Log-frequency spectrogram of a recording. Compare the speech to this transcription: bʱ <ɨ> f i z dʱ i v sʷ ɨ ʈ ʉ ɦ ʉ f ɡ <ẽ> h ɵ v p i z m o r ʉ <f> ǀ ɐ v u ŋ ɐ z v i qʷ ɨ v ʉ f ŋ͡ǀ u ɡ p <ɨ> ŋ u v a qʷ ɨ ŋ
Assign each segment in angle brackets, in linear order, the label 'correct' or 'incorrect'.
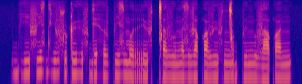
incorrect: i, incorrect: e, correct, correct

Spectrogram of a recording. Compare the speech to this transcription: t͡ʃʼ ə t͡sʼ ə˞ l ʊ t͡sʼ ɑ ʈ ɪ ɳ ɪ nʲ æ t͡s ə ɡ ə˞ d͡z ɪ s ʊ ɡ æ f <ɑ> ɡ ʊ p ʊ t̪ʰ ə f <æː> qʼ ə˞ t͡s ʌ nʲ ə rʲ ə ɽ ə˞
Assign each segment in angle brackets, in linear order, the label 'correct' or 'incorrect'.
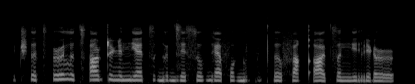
incorrect: ʌ, incorrect: æ

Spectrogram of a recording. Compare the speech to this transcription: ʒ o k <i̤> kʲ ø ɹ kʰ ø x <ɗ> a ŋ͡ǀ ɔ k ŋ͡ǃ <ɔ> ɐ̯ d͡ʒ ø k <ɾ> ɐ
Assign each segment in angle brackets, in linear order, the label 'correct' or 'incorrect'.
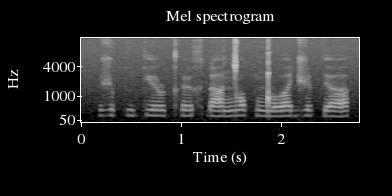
correct, correct, incorrect: o, incorrect: ɾʲ

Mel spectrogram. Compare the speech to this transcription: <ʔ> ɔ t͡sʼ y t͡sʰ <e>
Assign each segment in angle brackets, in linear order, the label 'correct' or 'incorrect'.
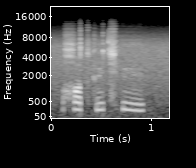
incorrect: χ, incorrect: y

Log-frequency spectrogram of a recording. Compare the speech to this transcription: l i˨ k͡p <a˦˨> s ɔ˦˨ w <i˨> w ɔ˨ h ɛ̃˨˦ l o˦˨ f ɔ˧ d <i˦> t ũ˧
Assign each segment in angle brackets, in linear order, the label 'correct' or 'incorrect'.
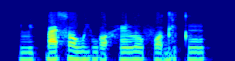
incorrect: a˨˦, incorrect: i˧, correct

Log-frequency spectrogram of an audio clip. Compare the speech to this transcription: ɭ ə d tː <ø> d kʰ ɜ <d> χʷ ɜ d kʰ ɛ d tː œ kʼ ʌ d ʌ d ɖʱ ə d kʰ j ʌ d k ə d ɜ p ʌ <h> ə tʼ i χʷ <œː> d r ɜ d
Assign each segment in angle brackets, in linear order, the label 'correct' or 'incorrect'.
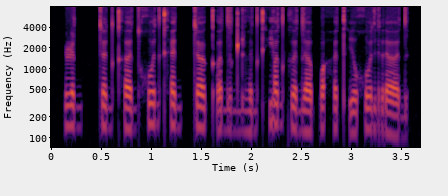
incorrect: œ, correct, correct, incorrect: œ

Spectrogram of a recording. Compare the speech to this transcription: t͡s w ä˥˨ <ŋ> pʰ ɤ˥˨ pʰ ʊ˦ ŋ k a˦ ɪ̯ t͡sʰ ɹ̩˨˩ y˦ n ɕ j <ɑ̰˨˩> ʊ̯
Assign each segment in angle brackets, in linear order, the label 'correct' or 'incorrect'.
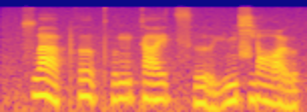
incorrect: none, correct

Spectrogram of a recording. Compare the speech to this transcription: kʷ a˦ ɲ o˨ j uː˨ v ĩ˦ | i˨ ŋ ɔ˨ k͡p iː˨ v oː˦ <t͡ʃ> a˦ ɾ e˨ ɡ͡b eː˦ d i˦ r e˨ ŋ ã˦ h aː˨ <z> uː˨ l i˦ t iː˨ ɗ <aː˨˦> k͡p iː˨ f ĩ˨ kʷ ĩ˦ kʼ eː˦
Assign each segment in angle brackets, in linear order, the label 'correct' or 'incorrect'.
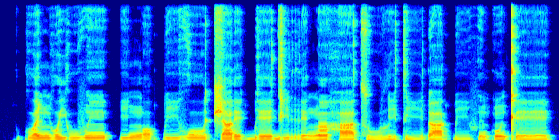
correct, incorrect: t͡s, correct

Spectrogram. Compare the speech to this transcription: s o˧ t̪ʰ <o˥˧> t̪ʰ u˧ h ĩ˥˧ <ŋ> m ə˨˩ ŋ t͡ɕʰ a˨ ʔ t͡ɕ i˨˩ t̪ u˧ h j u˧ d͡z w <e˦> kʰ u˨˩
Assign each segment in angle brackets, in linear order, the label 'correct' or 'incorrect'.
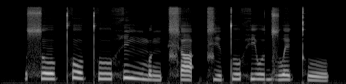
correct, correct, incorrect: e˧

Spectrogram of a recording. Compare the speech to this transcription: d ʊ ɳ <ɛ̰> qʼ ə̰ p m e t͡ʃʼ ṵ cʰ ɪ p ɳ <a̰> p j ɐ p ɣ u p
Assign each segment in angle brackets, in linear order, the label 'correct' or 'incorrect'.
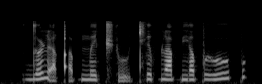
correct, incorrect: a

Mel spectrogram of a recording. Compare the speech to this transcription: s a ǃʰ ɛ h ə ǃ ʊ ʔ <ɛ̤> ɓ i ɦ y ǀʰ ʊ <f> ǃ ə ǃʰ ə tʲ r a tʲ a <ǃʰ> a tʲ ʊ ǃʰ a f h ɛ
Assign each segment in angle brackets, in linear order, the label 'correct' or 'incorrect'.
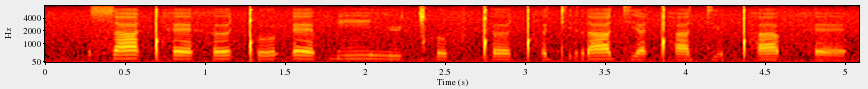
incorrect: ɛ, correct, correct

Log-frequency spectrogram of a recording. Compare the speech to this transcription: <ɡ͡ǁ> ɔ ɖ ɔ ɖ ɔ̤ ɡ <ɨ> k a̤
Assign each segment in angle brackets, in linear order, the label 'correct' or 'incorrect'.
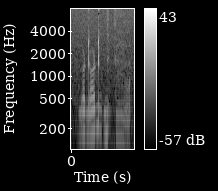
incorrect: ɡ, correct

